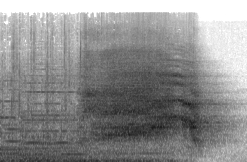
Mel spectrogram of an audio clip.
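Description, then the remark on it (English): A truck comes to a stop with a loud, shrill, animal-like screech, almost like a horse's whinny blended with squealing brakes, swelling over a low rumbling clatter for a couple of seconds, then cutting off abruptly into silence. “It does, with a horrible biological screech.”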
